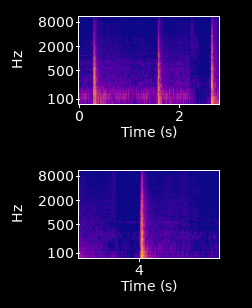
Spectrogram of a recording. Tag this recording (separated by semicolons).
bump; colliding; hit; people; push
